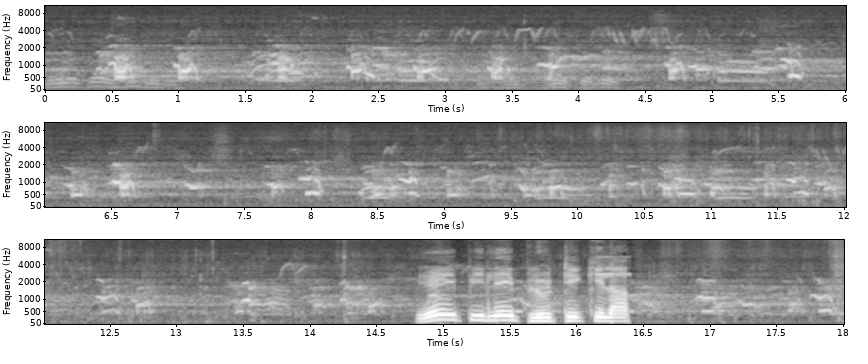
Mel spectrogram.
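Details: Sparks hounds chopping out rapid, short barks in a steady stream, several voices overlapping, before a sudden burst of loud, harsh barks near the end.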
